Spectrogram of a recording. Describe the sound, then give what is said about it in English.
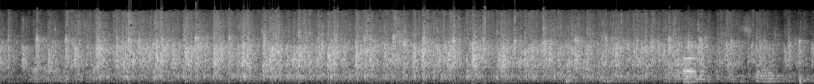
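Sustained applause from a large conference audience at a library, a dense steady clatter of many hands clapping at full volume for about eight seconds, with a few faint voices mixed in. “Give you that applause for a moment.”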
